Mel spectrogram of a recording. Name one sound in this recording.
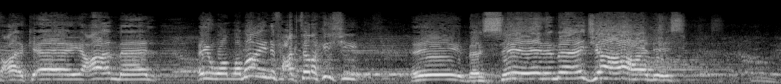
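A man chants loudly through a loudspeaker.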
